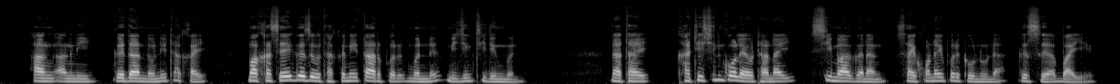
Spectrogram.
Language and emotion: Bodo, sad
